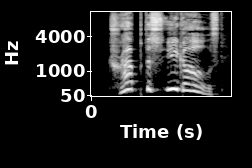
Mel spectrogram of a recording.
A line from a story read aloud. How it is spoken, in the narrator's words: King Pigeon roared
